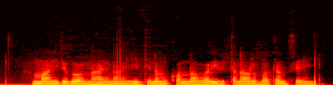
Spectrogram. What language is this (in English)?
Telugu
